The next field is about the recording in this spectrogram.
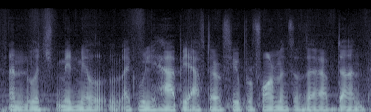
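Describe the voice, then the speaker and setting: Earnest young man, low flat voice. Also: gravelly. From Afghanistan. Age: young adult. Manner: earnest, halting, many restarts. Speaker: interviewee. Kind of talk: sit-down interview. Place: empty concert hall stage.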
